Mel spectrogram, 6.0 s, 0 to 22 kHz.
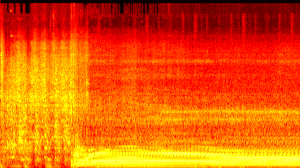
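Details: Nissan 240SX with SR20 swap, first start after GTX2860 dual ball bearing turbo upgrade, 850cc injectors, Z32 MAF, FMIC, 340lph pump and new ECU; cranks, catches fast, settles into smooth steady idle without misses; no leaks, small audible exhaust leak.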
